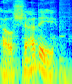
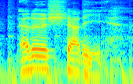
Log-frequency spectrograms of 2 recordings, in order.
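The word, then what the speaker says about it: El Shaddai: i recommend picking up el shadi yeah i'm pretty sure that's how it's pronounced what's the japanese japanese says uh er shady so yeah el shadi that's what it's called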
